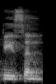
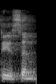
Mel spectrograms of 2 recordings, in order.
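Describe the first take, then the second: First: The word begins with a plain 't' sound. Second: The word begins with an 'st' cluster. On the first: This is a regional form. "टेशन कहता है" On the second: This is the standard form. "स्टेशन को"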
